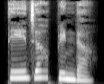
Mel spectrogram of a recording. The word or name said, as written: ತೇಜಃಪಿಂಡ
